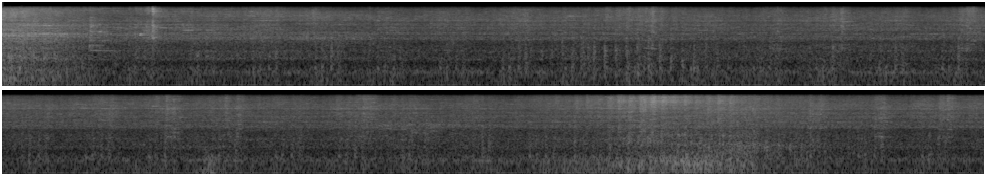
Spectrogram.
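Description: Loaded freight gondola cars rolling past: steady clatter of steel wheels over the rail joints, with faint regular clicks. It grows louder for a couple of seconds near the end.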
